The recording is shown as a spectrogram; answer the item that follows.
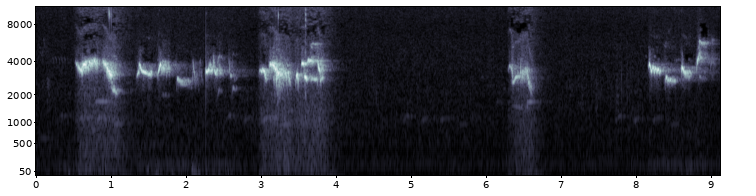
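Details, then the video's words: Repeated golden flycatcher song phrases for captive songbird training: several bright warbling bursts, one brief chip, and a final rising phrase, with clean gaps between. "BURUNG KICAU"SIKATAN EMAS"(KICAU MANIA)Full Gacor"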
